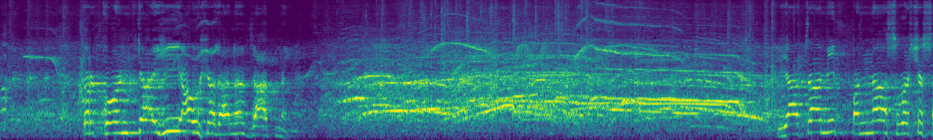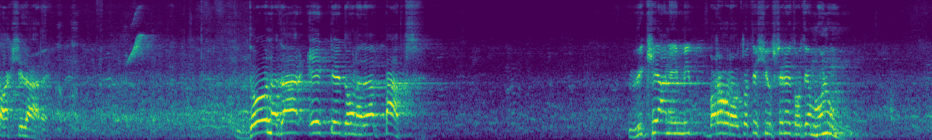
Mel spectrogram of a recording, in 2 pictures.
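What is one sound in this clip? An elderly man speaks steadily through a microphone, his voice ringing in a large room.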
